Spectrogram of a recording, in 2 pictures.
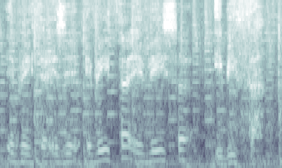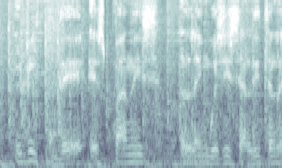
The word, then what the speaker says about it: Ibiza: And how do you pronounce Ibiza? Is it Ibiza, Ibiza? Ibiza.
